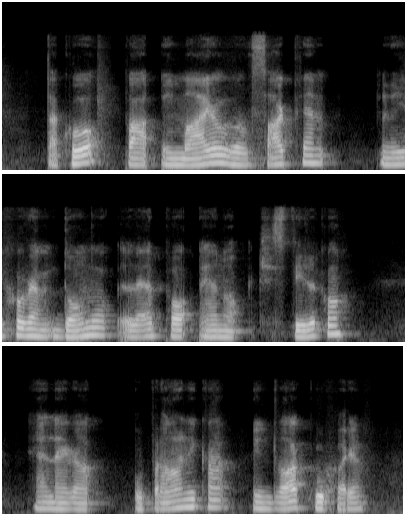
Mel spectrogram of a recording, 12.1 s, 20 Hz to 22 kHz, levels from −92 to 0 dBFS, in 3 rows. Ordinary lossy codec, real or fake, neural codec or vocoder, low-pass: Opus, 32 kbps; fake; codec, 44.1 kHz, 2.6 kbps, DAC; 10.8 kHz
